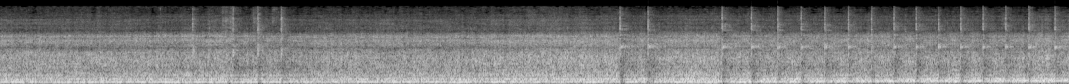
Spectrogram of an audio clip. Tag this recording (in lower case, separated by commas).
blowtorch igniting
